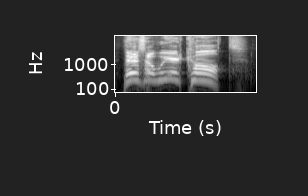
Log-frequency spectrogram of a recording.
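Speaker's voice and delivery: slow, loud, hammed-up announcement; mock excitement. Gamer mocking the story's clichés, loud mock hype. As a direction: sell the cheesy twist like a trailer. Mock hyping B movie plot.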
